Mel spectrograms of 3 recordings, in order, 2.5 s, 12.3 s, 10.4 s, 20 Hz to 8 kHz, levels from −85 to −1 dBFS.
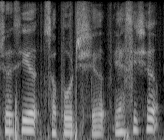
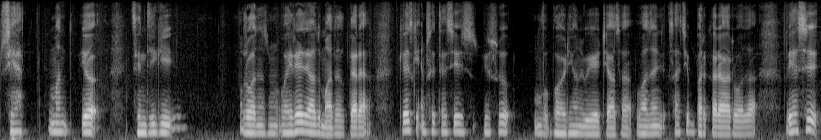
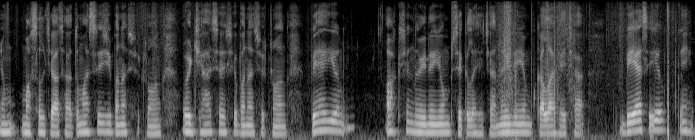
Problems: background sounds at intervals, low volume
